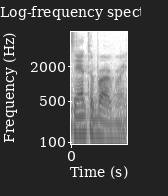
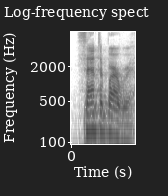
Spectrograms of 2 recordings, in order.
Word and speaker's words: Santabarbara: Santabarbara, yep. Santabarbara. I Just didn't like the city, I yeah. thought there was an extra little syllable in there, but there isn't.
